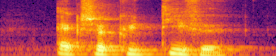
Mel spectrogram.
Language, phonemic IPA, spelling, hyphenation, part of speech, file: Dutch, /ˌɛk.sə.kyˈti.və/, executieve, exe‧cu‧tie‧ve, adjective / noun, Nl-executieve.ogg
- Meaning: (adjective) inflection of executief: 1. masculine/feminine singular attributive 2. definite neuter singular attributive 3. plural attributive; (noun) An executive organ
